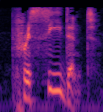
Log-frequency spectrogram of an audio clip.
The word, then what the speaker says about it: precedent: The word precedent can also be an adjective which means preceding or coming before. In this context, however, the pronunciation becomes precedent.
